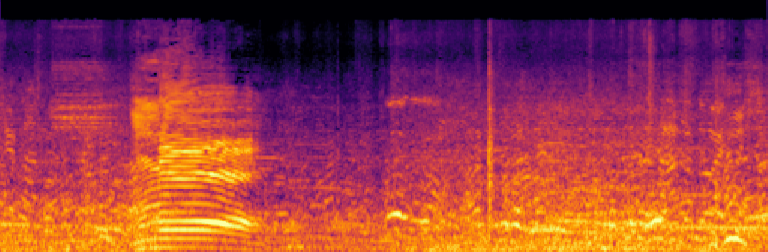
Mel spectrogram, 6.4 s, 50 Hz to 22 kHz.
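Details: Cattle at a cattle market in Madaripur, Bangladesh, on 9 August 2025, where small young bulls and heifer calves are sold; one rising-then-falling harmonic moo of about a second, with men bargaining over prices in Bengali around it.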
